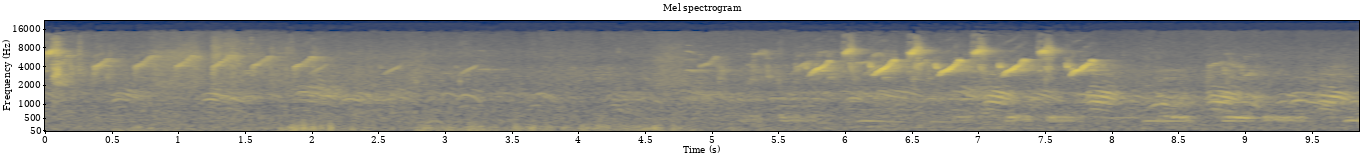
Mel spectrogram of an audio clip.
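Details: Wild Java sparrow giving rapid, bright, high chirped notes in clusters, while lower slurred calls and soft low hooting notes from other birds run underneath, with some low rumbling noise.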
